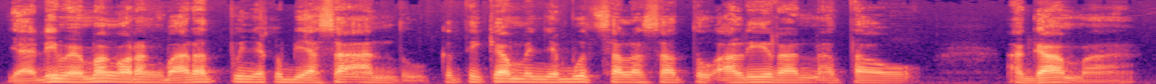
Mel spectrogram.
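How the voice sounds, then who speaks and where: A man's voice: on the low side, moderate pace, vocal fry, a little mellow, slightly rough, dry recording, clean studio sound. An Indonesian man, a Confucian priest, who is a guest on a podcast and explains his faith in a blunt, outspoken way. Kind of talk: casual podcast chat, explaining.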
